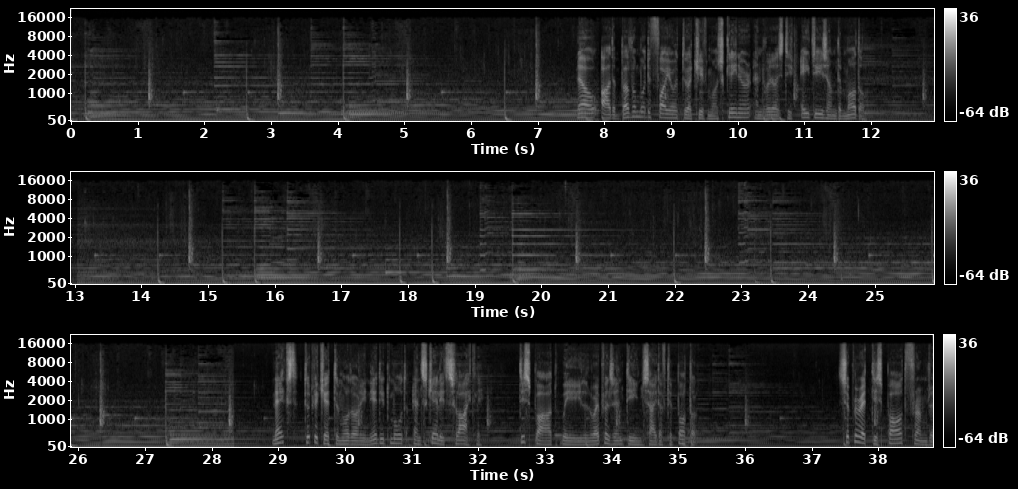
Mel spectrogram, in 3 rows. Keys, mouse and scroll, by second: 0.0 scroll down 3, 0.2 shift+middle click, 0.8 scroll down 2, 0.9 Tab, 1.4 alt+right click, 2.6 KP_1, 3.7 e, 4.7 Tab, 5.0 scroll down 4, 5.3-7.1 shift+middle drag, 7.1 click, 8.0 click, 8.7 middle click, 9.6-10.7 drag, 10.7 middle click, 10.8-13.8 shift+drag, 14.8 scroll up 3, 15.1 Tab, 15.4 middle click, 15.9 scroll up 1, 16.0 ctrl+b, 18.5 KP_1, 19.4 g, 20.6-21.9 middle drag, 21.9 Tab, 22.0 g, 23.2 Tab, 23.3 alt+right click, 24.1 g, 25.9 Tab, 26.7 KP_1, 26.9 KP_5, 27.5 a, 28.5 scroll down 1, 28.7 middle click, 29.4 shift+d, 30.5 middle click, 30.6 KP_1, 31.0 s, 33.8 s, 35.6 middle click, 36.5 right click, 36.5 l, 37.0-37.3 scroll up 2, 37.3 scroll down 2, 38.0 p.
